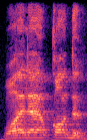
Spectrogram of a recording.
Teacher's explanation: وَلَقَدْ قاف کو دال سے ملائیں گے، قاف کو موٹا کر کے پڑھنا ہے۔ دال حروف قلقلہ میں سے ہے، لہٰذا دال یہاں پر ساکن ہے، یہاں پر قلقلہ یعنی آواز کو ہلائیں گے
